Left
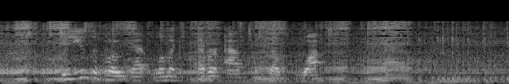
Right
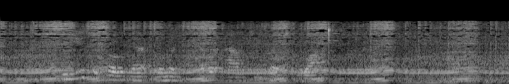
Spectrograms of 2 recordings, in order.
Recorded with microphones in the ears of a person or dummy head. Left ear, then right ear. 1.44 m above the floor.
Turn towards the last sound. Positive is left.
turn(degrees=-65)  # may be behind; listen again after turning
